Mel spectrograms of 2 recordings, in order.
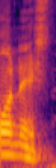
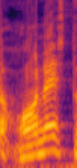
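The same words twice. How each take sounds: First: ऑनेस्ट starting straight on the vowel, no h; silent h. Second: हॉनेस्ट with a clear h sound at the start; wrong reading with h. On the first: Teacher giving students the right reading ऑनेस्ट with a silent h. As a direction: drop the h and say ऑनेस्ट. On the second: Teacher showing students the misreading हॉनेस्ट with a sounded h. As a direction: pronounce the h in हॉनेस्ट, the way it looks on paper. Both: Shown as a demonstration. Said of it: "एच silent होता है".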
